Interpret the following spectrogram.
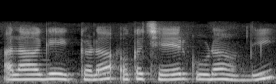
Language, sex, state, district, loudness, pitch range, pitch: Telugu, female, Andhra Pradesh, Sri Satya Sai, -14 LUFS, 230-250 Hz, 235 Hz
